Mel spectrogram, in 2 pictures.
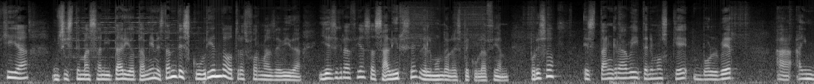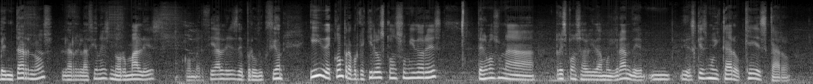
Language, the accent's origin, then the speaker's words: Spanish; Bolivia; yo soy boliviana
